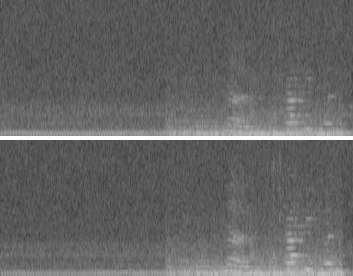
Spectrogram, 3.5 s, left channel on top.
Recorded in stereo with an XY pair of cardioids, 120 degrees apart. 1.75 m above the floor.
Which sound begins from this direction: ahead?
A child speaking, at 1.6 s.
